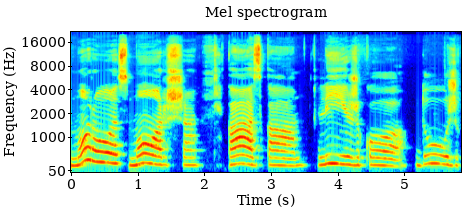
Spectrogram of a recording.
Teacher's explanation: дзвінкі приголосні звуки в нас в кінці складу оглушувати не можна Їх вимовляють чітко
